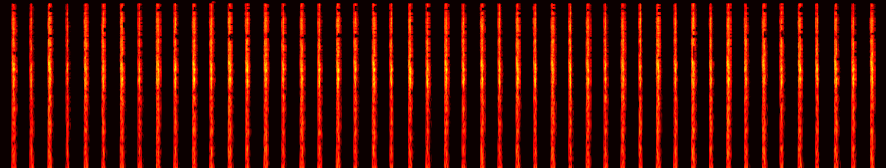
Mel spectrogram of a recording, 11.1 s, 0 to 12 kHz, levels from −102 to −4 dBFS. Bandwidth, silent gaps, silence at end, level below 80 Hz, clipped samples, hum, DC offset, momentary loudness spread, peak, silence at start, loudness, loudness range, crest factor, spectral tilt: 12 kHz; none; 0.15 s; -72 dBFS; under 0.1%; none; under 0.1%; 4 LU; -12 dBFS; 0.15 s; -36 LUFS; 1 LU; 26 dB; 2 dB/octave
